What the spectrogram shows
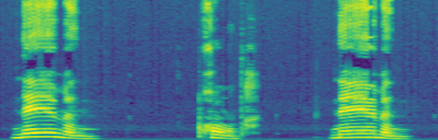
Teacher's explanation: Après une voyelle, par contre, le H ne se prononce pas, mais il allonge automatiquement cette voyelle.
